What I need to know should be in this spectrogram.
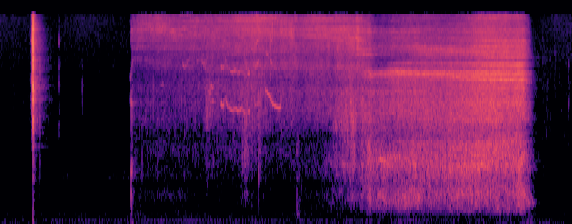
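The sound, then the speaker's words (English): Someone breathes herb smoke in and out: a sharp click, then a long, soft, airy rush of breath that swells louder toward the end before cutting off, faint overall. “Thank you for your patience hearing me just kind of, you know, go through a little inhale, exhale right here.”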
